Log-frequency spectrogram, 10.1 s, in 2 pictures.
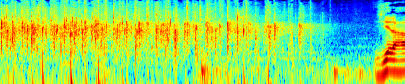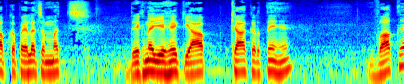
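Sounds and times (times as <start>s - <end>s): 
audience applause welcoming a team: 0.0s - 4.2s
speech: 4.7s - 8.8s, 9.6s - 10.1s.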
